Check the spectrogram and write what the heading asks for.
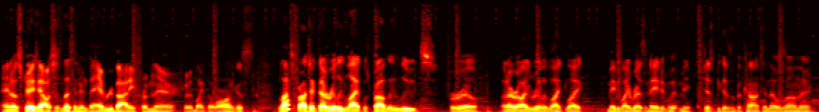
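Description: A man's voice: very deep voice, steady tone, a little fast, a little mellow, faint music behind. A young man co-hosting a casual podcast, talking in a laid-back, hesitant way with many fillers. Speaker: podcast co-host. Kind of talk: casual chat.

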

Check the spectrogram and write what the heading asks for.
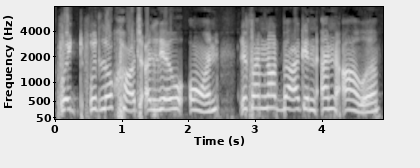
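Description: A woman's voice: high voice, slow, dry recording, dull audio. A woman reading the lines of a brave, tense teenage boy wizard with urgent, clipped speech.

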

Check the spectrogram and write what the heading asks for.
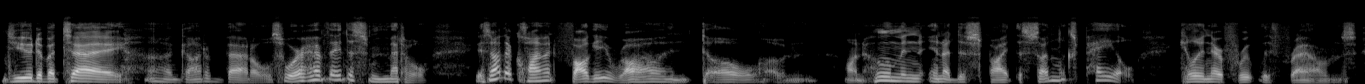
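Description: A man's voice: medium pitch, big pitch swings, unhurried, creaky, no echo, heavily acted. Man reading a proud french nobleman, indignant, declaiming verse, dry close sound.

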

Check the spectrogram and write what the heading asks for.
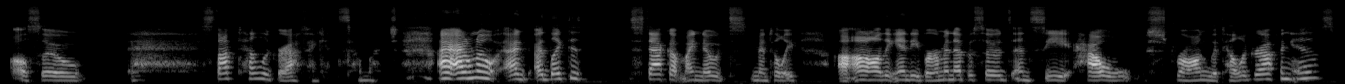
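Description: A woman's voice: medium pitch, animated, normal speed, sharp tone. A woman co-hosting a podcast, casually breaking down a TV episode in analytical detail, with lots of "like" and "um". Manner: chatty, analytical, many fillers like "like" and "um". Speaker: podcast co-host. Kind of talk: casual chat reviewing a TV episode.

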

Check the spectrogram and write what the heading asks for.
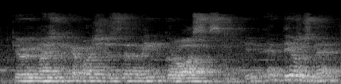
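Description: A man preaching a lively, joking, storytelling sermon. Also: a little high, fast talker. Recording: echoey church hall, far mic, faint music.

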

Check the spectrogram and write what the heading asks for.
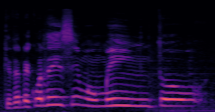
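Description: A male radio preacher with a notably high voice addresses his listeners directly. He speaks fervently and pleads, circling back over the same phrases again and again. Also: slow pace, dark tone, faint music behind.

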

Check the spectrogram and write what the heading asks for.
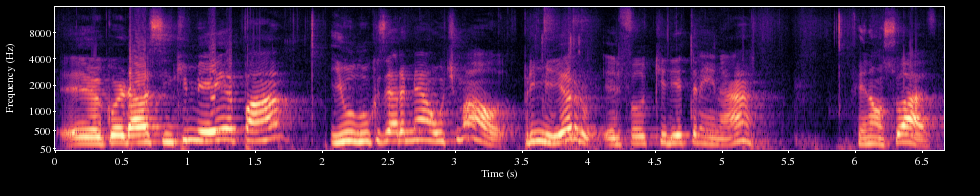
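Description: Fast-talking slangy Brazilian man. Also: sits high, expressive. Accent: Brazilian Portuguese. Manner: slangy storyteller, quick and joking. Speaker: podcast co-host. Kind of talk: casual chat.

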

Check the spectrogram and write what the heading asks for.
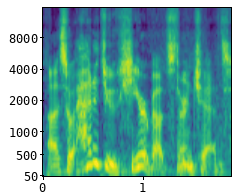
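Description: A man's voice: fairly high pitch, huge pitch swings, brisk, faint music behind, low-quality recording. A man hosting a student podcast interview in a studio, upbeat and reading prepared questions.

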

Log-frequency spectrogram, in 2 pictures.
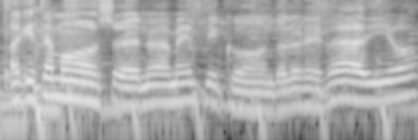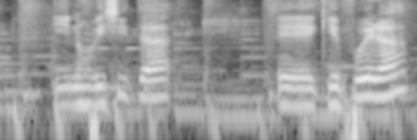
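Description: A man's voice: a little high, slow, over loud music. An Argentine man hosting a comic mock interview on radio, hesitant and teasing as he questions his guest. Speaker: radio host.

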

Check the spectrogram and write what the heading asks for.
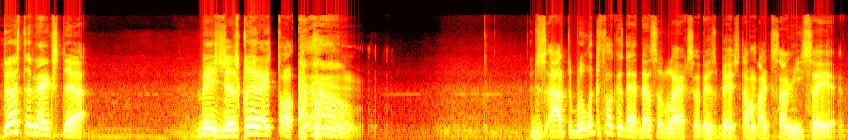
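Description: A man's voice: on the high side, moderate pace, no echo. A young man delivering a profane, emphatic comic rant, laughing often. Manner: animated, emphatic and laughing, with frequent swearing.

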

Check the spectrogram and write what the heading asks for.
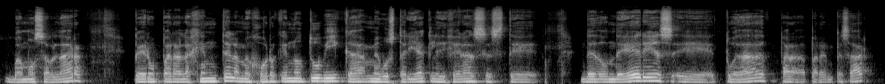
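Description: Easygoing man hosting. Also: mid-range voice. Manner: easygoing, many fillers and repeats. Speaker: podcast host. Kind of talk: casual chat.

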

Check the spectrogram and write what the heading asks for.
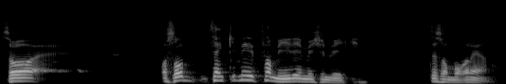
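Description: A man in his thirties preaching a sermon in a church, telling a personal story in a relaxed way with many fillers. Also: mid-range voice, lo-fi sound. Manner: casual storytelling with fillers and laughs. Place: church hall.

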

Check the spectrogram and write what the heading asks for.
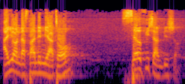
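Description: High-pitched Nigerian male preacher, animated and admonishing. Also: brisk, gravelly. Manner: emphatic, admonishing, rhetorical questions to listeners. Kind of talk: sermon to a fellowship.

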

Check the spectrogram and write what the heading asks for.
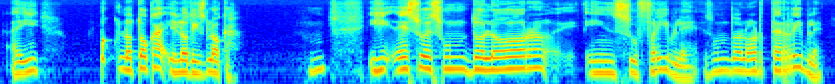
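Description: A man preaching a sermon, teaching a Bible passage in an animated way with asides to the listener. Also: fairly high pitch, no room sound.

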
